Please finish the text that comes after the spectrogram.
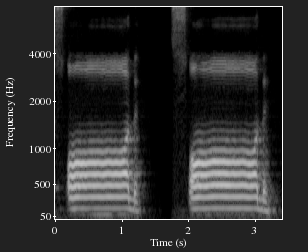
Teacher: صاد کو ادا کرتے وقت بھی ہماری زبان کی جڑ جو ہے یہ اس کو ہم نے اٹھانا ہے، تو اس کو بھی موٹا کرنا ہے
